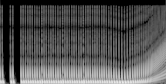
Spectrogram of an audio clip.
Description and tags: Bass Loop 2
Bass Loop made in FL Studio (:
4, Bass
